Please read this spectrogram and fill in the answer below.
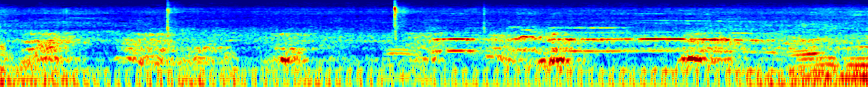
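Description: A rooster crowing once, starting about two seconds in and ending in one long held note, over a low steady hum.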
